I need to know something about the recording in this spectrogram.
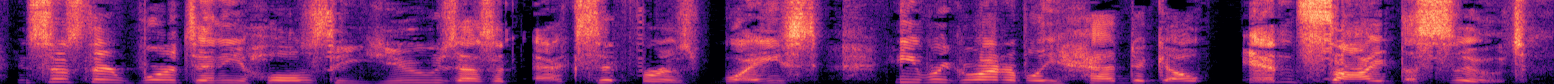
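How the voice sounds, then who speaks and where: Animated story narrator, dry close sound. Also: medium pitch, no room sound, low-quality recording. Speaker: narrator reading fan fiction aloud.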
